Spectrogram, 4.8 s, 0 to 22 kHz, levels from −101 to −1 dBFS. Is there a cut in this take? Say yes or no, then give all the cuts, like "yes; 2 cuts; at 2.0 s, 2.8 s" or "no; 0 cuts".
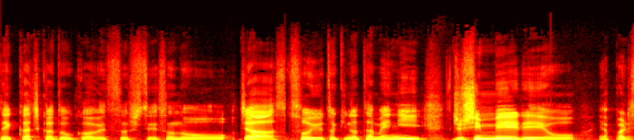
yes; 1 cut; at 1.7 s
